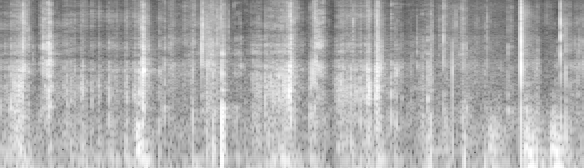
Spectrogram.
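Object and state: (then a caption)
Bar of dry soap. A thin remaining slab of dry cream soap with an orange edge is shaved with a utility-knife blade. Repeated short, crisp scraping and crunching strokes carry bright, papery detail, with a few sharper snaps standing out near the end.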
